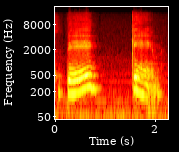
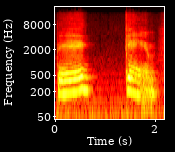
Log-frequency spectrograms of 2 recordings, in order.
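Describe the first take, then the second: Both takes have the same delivery.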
